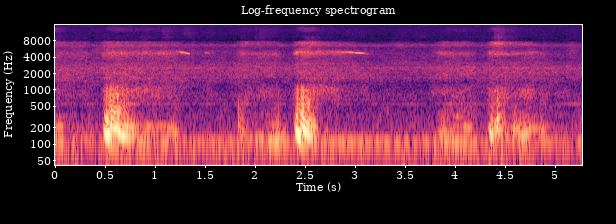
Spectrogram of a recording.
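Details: Infant snoring: soft, rhythmic snorting snores with each breath, about 30 a minute, over a faint background hum.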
